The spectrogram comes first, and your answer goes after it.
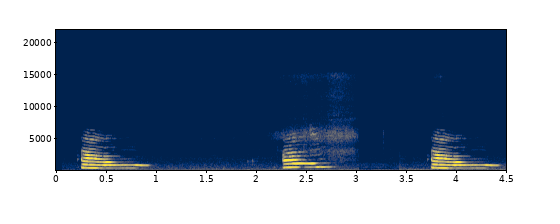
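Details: Hungry newborn kitten meowing indoors: three loud, falling, harmonic meows, each under a second long and spaced about 1.5 seconds apart, over a quiet room background.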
